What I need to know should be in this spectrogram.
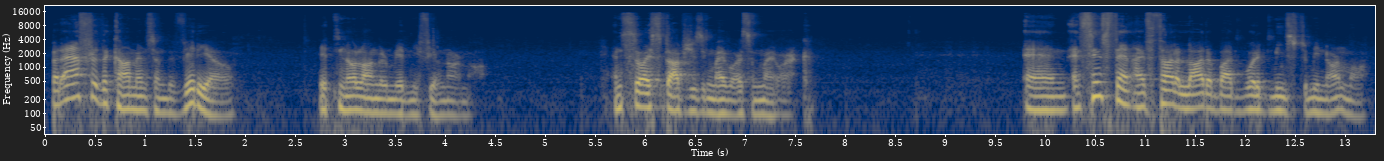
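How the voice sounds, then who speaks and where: A man's voice: mid-range voice, animated, moderate pace, pauses often, a little mellow. A man with a Pakistani accent tells personal stories as a public speaker, in a self-deprecating manner that halts in places. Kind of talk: personal storytelling talk to an audience.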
